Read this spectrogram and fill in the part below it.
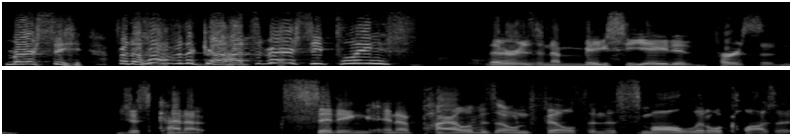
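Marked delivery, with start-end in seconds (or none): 0.0-2.8 shrill, terrified, very high screeching voice. A haggard young man recoils from the opened door and begs; screeching plea. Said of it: "as he screeches".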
